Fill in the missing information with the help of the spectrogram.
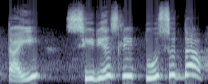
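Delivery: hurt, can't believe it, the words jumping high; a sister's shocked, betrayed cry; shocked disbelief. Acted.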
